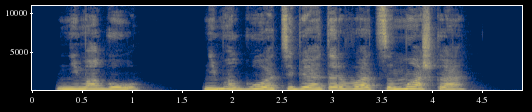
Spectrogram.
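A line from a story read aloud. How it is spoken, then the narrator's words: Hoarse male voice. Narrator (Russian): Хриплым мужским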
